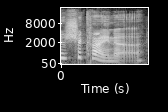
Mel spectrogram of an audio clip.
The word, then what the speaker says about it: Shekinah: two bozos sarper and shakina and yes that is how you say her name I prefer Shakira and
